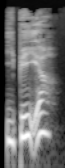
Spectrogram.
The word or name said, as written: iberer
